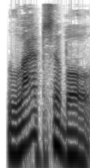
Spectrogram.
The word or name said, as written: lapsible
